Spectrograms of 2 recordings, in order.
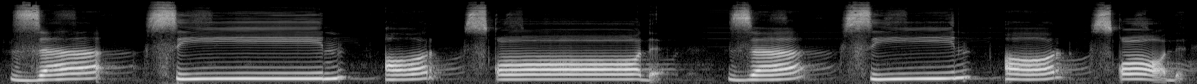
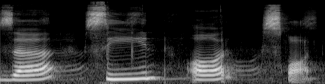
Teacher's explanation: حروف صفیریہ سختی اور سیٹی والے حروف کو کہا جاتا ہے۔ ان حروف کو ادا کرتے وقت سختی اور سیٹی آتی ہے۔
